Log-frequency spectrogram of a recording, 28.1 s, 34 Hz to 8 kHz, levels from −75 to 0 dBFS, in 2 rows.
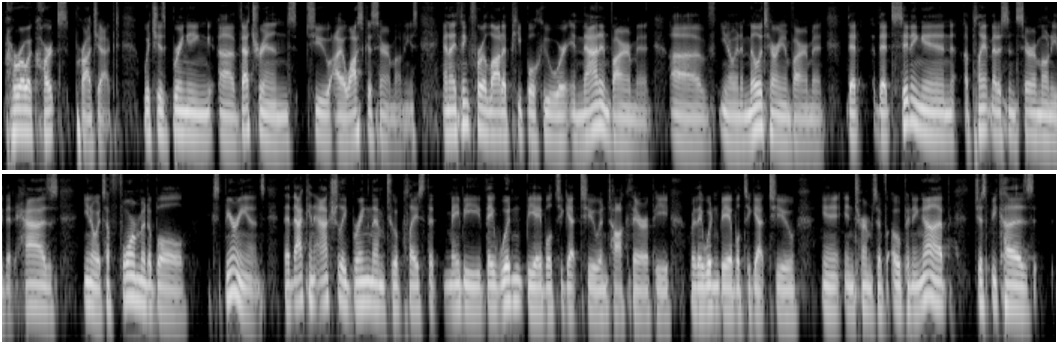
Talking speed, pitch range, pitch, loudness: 180 wpm, 100-120 Hz, 105 Hz, -18 LUFS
